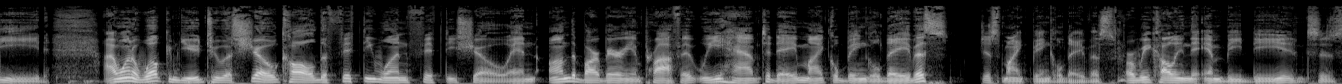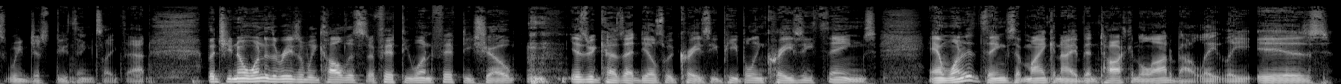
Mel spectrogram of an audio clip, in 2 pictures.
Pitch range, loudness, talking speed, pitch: 80-100 Hz, -19 LUFS, 180 wpm, 95 Hz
